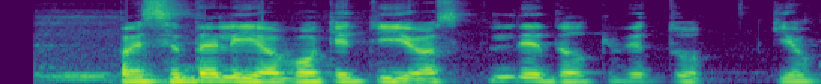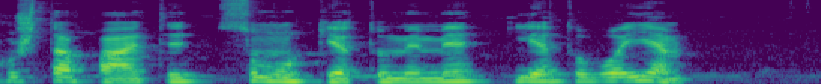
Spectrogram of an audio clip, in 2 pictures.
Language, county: Lithuanian, Klaipėda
